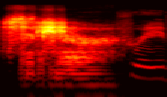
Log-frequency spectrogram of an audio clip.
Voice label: Robot voice "secure"; lynne publishing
